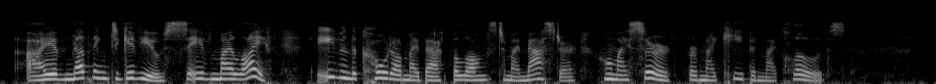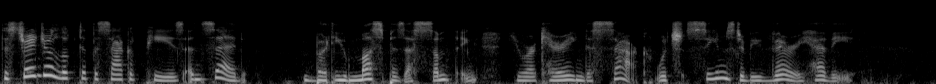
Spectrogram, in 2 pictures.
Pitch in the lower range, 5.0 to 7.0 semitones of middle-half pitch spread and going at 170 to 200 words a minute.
No: high, 215 Hz; wide, 5.5 semitones; average, 175 wpm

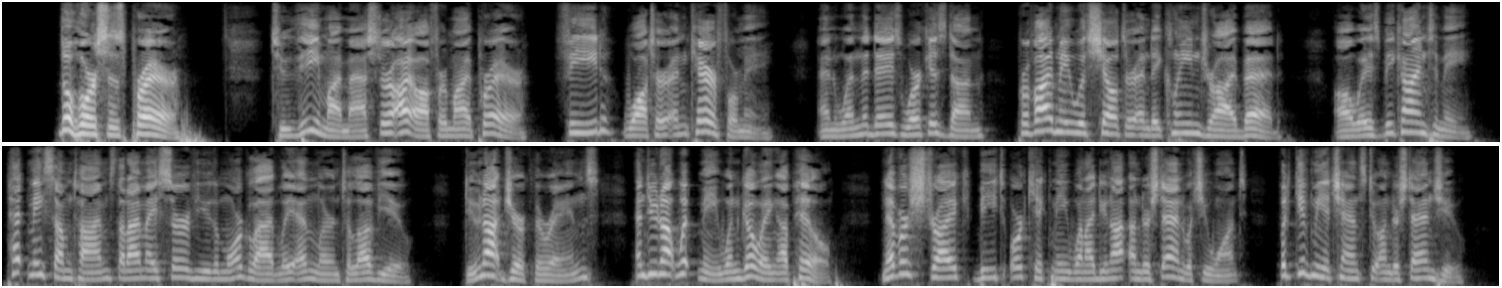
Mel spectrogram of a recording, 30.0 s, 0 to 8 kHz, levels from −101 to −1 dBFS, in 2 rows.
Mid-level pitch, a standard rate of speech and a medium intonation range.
No: medium, 165 Hz; average, 180 wpm; wide, 6.1 semitones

